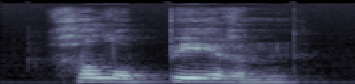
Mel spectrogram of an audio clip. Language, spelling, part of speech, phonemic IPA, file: Dutch, galopperen, verb, /ɣɑlɔˈpeːrə(n)/, Nl-galopperen.ogg
- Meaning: to gallop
